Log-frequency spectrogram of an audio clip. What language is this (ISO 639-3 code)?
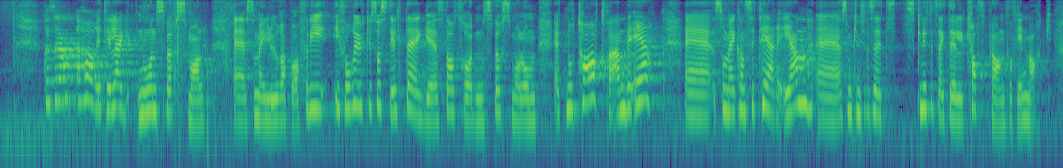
nor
